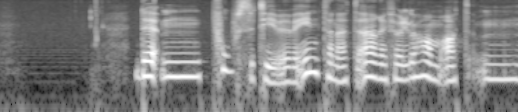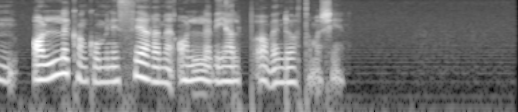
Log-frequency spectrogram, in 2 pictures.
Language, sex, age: Norwegian, female, 41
